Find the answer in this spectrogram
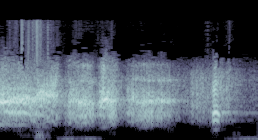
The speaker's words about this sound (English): Turn that light off. Turn it off. The wolf's coming for me.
